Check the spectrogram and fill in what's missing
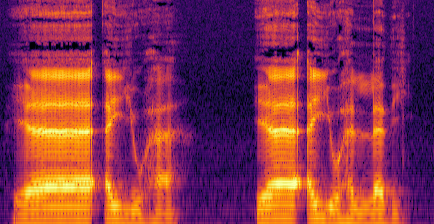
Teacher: he also lengthened the ya ayyuha. The ya was lengthened to four vowel counts.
